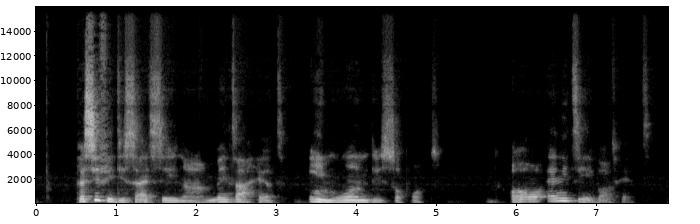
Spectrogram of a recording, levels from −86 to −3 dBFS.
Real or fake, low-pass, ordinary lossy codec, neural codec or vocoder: fake; 14.4 kHz; Opus, 32 kbps; vocoder, 44.1 kHz, 128 mel bands, Pupu-Vocoder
